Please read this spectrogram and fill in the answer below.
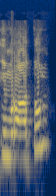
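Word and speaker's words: امرأة: এখন একটা গুরুত্বপূর্ণ জিনিস একটু খেয়াল করেন, কি জিনিস সেটা হলো ইমরাতু শব্দের আগে অন্য শব্দ যদি আসে, তাইলে আলিফটি শুধু লেখায় আসে, উচ্চারণে আসে না।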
